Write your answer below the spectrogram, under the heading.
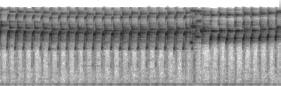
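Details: Lovebird giving long ngekek chatter, used to coax other lovebirds into singing; a continuous, high, harsh trill of quickly pulsed notes, around three per second in loudness surges, holding steady throughout.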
